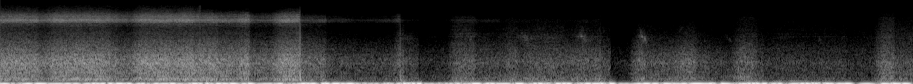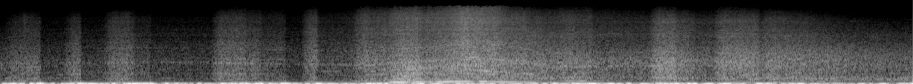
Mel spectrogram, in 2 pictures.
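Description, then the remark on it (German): A black Golf car drives past against steady road noise, its engine and tyre hiss swelling to a loud peak near the end before easing off. No one speaks. “Ein schwarzer Golf fährt vorbei, er schaut sich ein bisschen herum.”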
